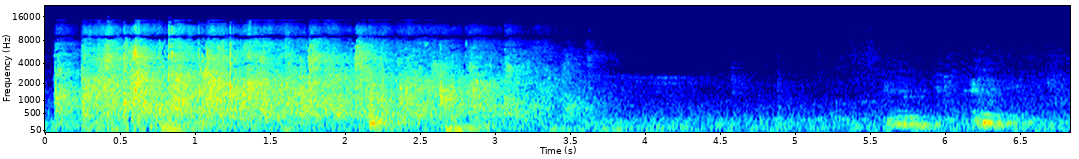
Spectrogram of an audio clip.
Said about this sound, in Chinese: 接下来，让我们用热烈的掌声，有请中国科学院院士、山东农业大学特聘教授殷向初先生讲话。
